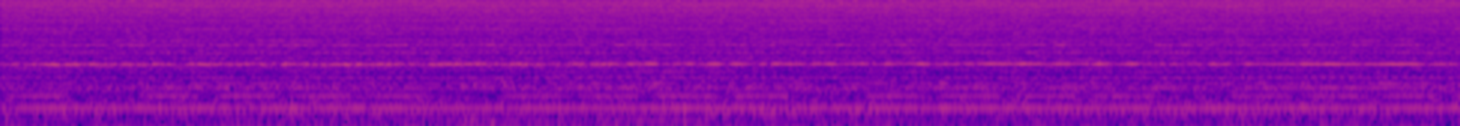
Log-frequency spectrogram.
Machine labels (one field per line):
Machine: slide rail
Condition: normal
